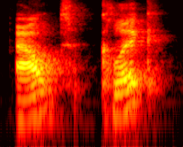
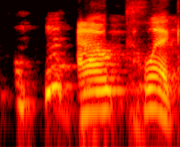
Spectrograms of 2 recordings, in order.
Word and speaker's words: Outclique: Outclique, just like a mouse or a camera. Outclique.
